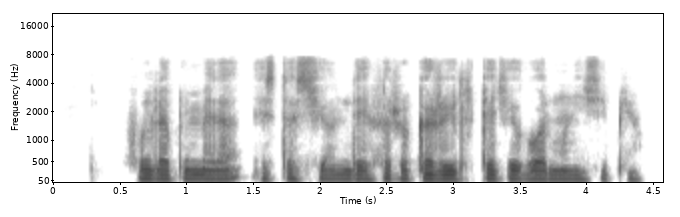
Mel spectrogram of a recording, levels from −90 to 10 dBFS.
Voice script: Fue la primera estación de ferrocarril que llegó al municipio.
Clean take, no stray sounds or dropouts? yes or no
yes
